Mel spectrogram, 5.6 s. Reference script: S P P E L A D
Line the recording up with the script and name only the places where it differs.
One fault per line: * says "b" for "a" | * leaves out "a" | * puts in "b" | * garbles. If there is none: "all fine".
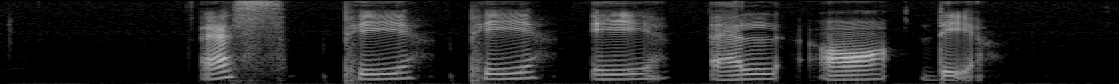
all fine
